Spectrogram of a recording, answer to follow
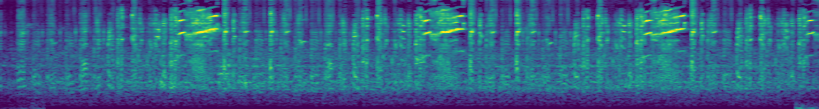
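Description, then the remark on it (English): A munia's thin, squeaky song in three short bursts of high chirps and whistles, spaced a couple of seconds apart, over a steady background hiss with no one talking. “Let's go with the munia first.”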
